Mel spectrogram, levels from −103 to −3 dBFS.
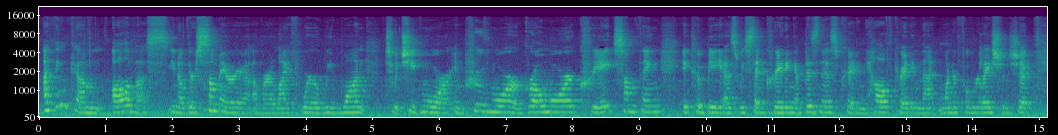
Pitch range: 185-220 Hz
